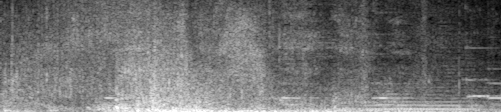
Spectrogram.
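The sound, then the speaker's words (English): A loud, booming video game explosion from a bomb arrow hitting an enemy in a cave bursts out near the start, followed by a crackling, rumbling tail that lingers over faint background game sounds. “And wow, even the bomb arrows will stunify it, but they won't even do as much damage as you would expect.”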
